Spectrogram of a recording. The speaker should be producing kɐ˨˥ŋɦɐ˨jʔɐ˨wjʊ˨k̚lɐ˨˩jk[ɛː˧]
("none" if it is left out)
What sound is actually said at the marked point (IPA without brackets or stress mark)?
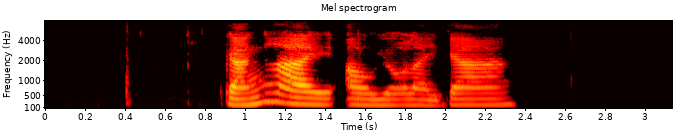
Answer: aː˧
